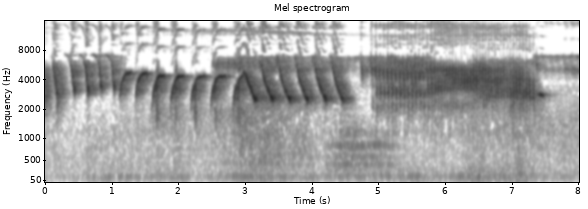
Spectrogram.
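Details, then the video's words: Canary in full song, described as gacor, giving a series of falling whistled syllables followed by a rapid buzzy rolling trill lasting about two seconds. "SEKALI NARIK KENARI LANGSUNG NGEROL NYAUT DENGAN SUARA KENARI GACOR INI"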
